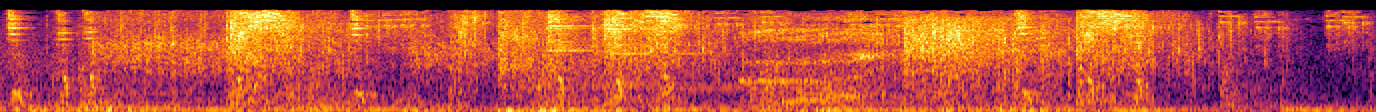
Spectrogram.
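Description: Game sound effects of rapid fighting clash and crackle.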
